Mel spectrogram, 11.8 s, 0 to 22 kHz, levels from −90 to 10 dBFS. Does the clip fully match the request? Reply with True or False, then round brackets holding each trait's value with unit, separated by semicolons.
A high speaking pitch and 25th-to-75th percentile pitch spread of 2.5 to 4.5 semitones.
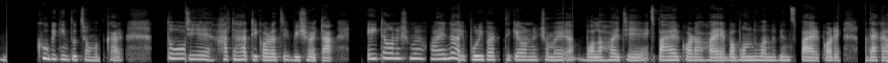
True (215 Hz; 3.3 semitones)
